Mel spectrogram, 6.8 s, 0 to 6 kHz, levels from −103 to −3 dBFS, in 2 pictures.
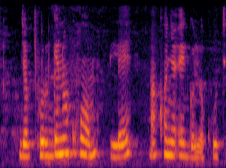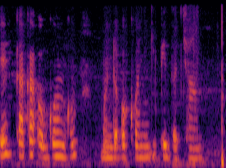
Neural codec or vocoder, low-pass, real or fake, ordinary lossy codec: none; 5.4 kHz; real; none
